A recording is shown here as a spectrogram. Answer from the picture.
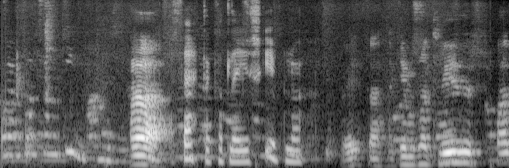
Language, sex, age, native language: Icelandic, male, 18-19, Icelandic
